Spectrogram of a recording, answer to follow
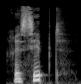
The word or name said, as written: RECEPTENS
